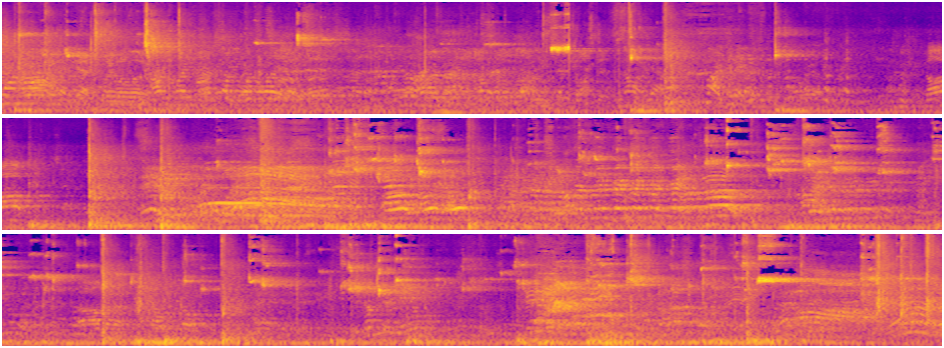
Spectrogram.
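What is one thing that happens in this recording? A crowd of young people cheers and shouts in a large echoing gym.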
